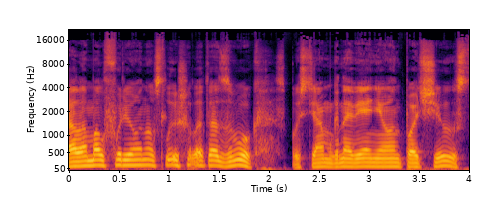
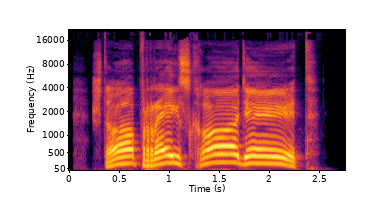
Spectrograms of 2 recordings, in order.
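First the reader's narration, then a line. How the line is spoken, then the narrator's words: Screaming at full force. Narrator (Russian): Закричал Малфурион изо всех сил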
